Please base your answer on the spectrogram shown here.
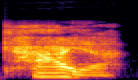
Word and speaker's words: kaya: So if you hear it as kaya, that's okay. But just listen carefully. They're saying kaya, kai, ah. But then the yeah is kind of getting created as the interface between those two syllables.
